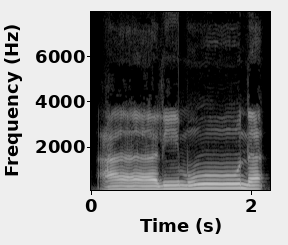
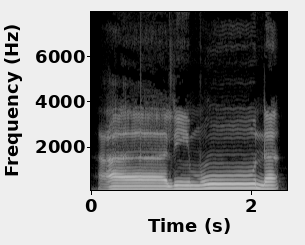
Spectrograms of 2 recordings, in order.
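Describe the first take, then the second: No difference in how they are said.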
